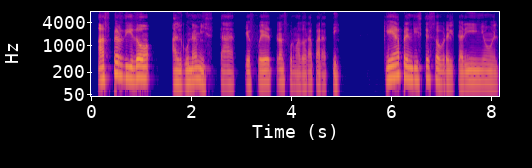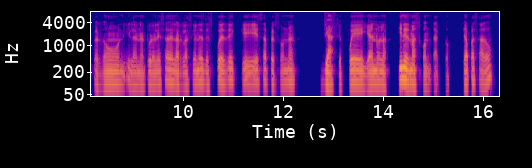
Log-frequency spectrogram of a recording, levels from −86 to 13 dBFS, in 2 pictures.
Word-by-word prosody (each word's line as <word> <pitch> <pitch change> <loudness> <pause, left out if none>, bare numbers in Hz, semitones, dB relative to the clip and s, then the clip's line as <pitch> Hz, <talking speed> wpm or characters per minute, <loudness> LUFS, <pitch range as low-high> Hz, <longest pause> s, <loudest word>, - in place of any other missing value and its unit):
¿Has 130 +1 +7
perdido 145 -3 +6 0.4
alguna 110 +2 +1
amistad 100 -4 -4 0.2
que 105 -1 -2
fue 110 +2 +2
transformadora 100 -3 -7
para 90 -3 -4
ti? - - -9 0.8
¿Qué 140 +4 +6
aprendiste 140 -4 +2
sobre 115 -6 0
el 100 -1 -4
cariño, 105 0 -2
el 95 -2 -10
perdón 100 +2 -4
y - - -11
la 95 -1 -6
naturaleza 100 +4 -5
de 110 -1 +1
las 100 -2 -2
relaciones 105 +3 -5
después 100 +1 -3
de 120 -2 -4
que - - -3
esa 115 +2 -5
persona 110 +2 -7 0.4
ya 105 -3 +1
se - - -15
fue, 105 -1 +1
ya 105 0 +1
no 110 -1 0
la 105 0 -4
tienes 130 -3 +7
más 105 -1 0
contacto? - - -12 0.2
¿Te 110 - -1
ha 105 - -1
pasado? 120 +3 -5
105 Hz, 145 wpm, -24 LUFS, 100-120 Hz, 0.8 s, Has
